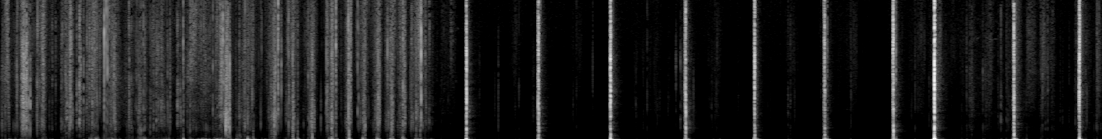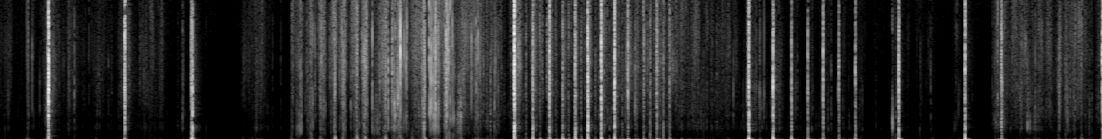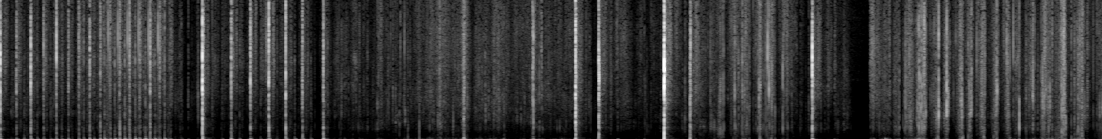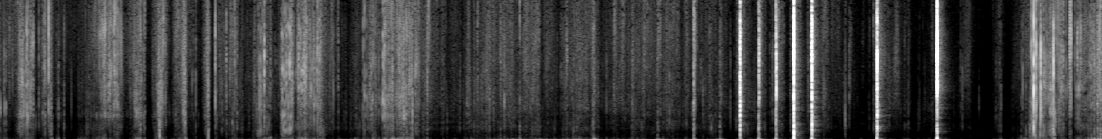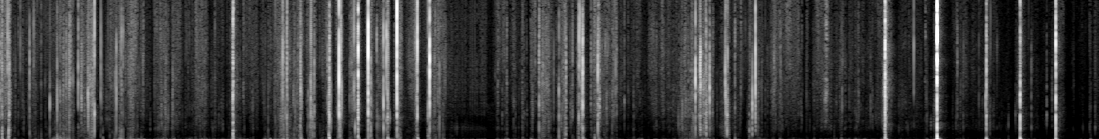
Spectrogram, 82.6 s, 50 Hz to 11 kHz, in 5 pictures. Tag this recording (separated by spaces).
Foley handling-noise onesoundperday2018 wallet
